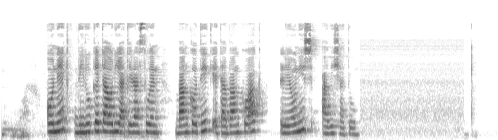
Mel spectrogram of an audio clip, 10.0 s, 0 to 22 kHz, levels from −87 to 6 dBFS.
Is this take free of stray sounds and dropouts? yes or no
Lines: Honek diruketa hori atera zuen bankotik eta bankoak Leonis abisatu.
yes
